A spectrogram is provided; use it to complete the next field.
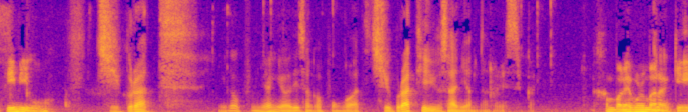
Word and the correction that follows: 지구라트: 지구라트라고 하는 게 맞네.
